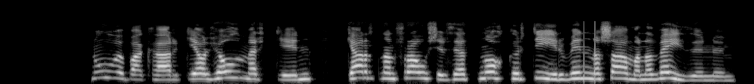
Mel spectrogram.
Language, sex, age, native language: Icelandic, male, 18-19, Icelandic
